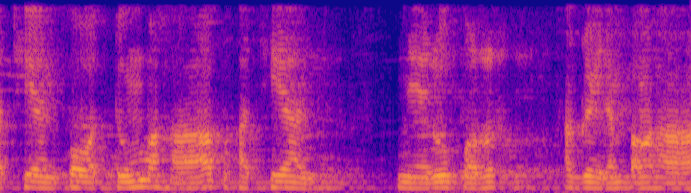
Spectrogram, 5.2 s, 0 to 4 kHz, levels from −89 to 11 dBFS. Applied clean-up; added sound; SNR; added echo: neural separator model SepFormer DNS4.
